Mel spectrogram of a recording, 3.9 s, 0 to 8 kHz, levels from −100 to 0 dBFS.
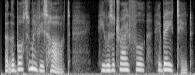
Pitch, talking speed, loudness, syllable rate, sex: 195 Hz, 170 wpm, -17 LUFS, 5.6 syllables/s, female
